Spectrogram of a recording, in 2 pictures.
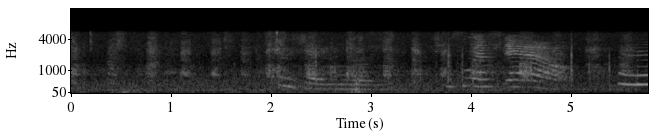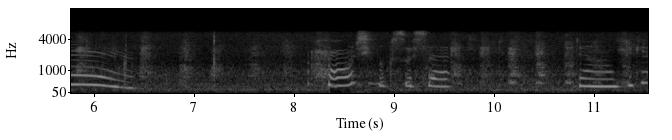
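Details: Playing dogs give high, wavering whimpers and whines that slide up and down, with short yips, panting and a human voice mixed in.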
